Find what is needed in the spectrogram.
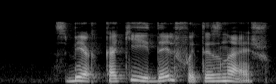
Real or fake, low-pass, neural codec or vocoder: real; 7.2 kHz; none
